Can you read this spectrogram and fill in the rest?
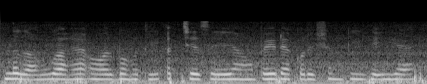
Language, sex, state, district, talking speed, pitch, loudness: Hindi, female, Punjab, Pathankot, 195 wpm, 235 Hz, -16 LUFS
